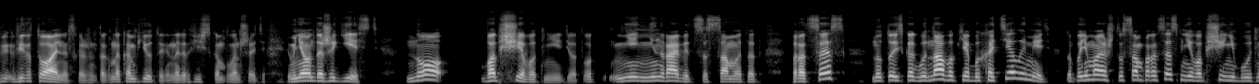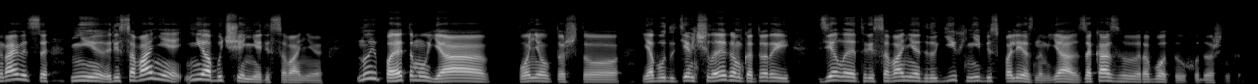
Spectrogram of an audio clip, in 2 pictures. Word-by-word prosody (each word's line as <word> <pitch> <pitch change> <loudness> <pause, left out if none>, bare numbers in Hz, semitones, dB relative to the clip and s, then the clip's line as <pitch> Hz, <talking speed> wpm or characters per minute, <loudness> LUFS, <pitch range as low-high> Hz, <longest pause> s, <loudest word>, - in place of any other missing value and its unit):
виртуально, 150 -7 +4
скажем 100 +1 -11
так, 105 +3 -8
на 120 - -3
компьютере, 130 -8 -5
на 110 +3 -5
графическом 110 0 -8
планшете. 110 -1 -8 0.2
У - - -10
меня 165 +5 +6
он 175 - +4
даже 165 0 +4
есть, 150 +1 -1 0.3
но 200 +9 +2 0.3
вообще 175 0 +6
вот 115 -3 -7
не 105 -1 -9
идет. 95 -1 -12
Вот 120 - -10
мне 170 +6 -2
не 170 +1 -4
нравится 170 -9 +3
сам 125 +1 -1
этот 120 -3 -7 0.3
процесс, 255 - +2 0.2
ну, 170 - -4
то 200 - +1
есть, 185 - +1
как 190 -1 +2
бы, 185 +2 -1
навык 220 -2 +6
я 190 - +3
бы 175 0 -5
хотел 230 +11 +1
иметь, 180 - -3
но 155 - -9
понимаю, 215 +4 +3
что 195 - -7
сам 210 +1 -1
процесс 210 +3 -2
мне 200 -2 -2
вообще 175 +4 -1
не 185 -1 -4
будет 165 0 -9
нравиться, 200 -3 +1 0.2
ни 175 0 -1
рисование, 195 - +1
ни 230 +3 -3
обучение 165 - +1
рисованию. 100 -3 -7 0.3
Ну, 250 +8 -4
и 280 - -3
поэтому 190 -1 +3
я 145 -1 +5 0.3
понял 145 +1 -2
то, 120 -1 -7
что 110 -3 -5 0.2
я 145 - +2
буду 150 0 -8
тем 175 +5 -1
человеком, 180 +3 +1
который 155 -1 -1 0.3
делает 180 -2 -1
рисование 165 +4 -2
других 155 +7 -8
не 165 +2 -6
бесполезным. 150 -9 -4
Я 120 0 +1
заказываю 140 -1 -1
работы 125 -4 -7
у 100 - -15
художников. 105 -3 -15
155 Hz, 170 wpm, -23 LUFS, 125-185 Hz, 0.3 s, меня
